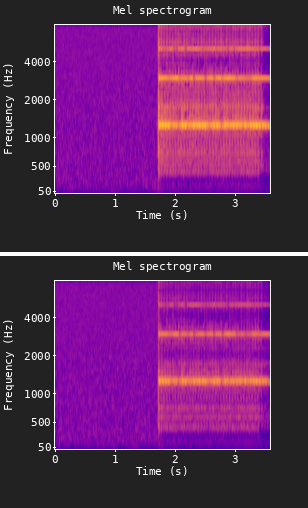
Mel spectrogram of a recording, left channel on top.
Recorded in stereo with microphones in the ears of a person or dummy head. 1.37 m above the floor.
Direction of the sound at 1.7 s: 45° left (ahead or behind).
